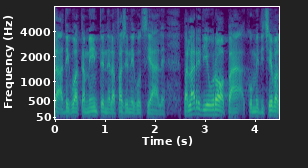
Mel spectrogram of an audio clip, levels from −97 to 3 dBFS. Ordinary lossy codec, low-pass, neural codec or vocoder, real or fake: none; none; none; real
